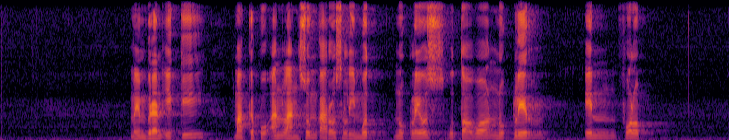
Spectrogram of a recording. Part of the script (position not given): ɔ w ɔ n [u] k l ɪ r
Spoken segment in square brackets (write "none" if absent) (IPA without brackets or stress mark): u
